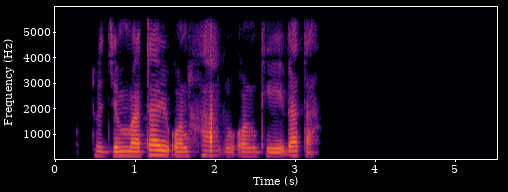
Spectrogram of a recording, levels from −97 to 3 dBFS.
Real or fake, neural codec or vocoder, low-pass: fake; codec, 16 kHz in and 24 kHz out, 2.2 kbps, FireRedTTS-2 codec; 5.4 kHz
